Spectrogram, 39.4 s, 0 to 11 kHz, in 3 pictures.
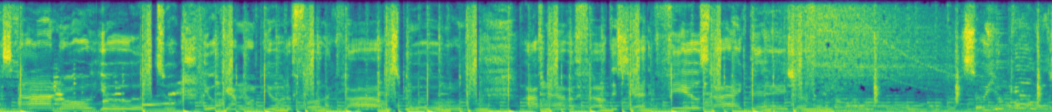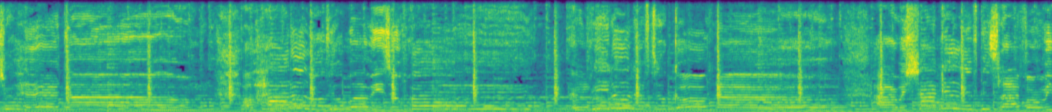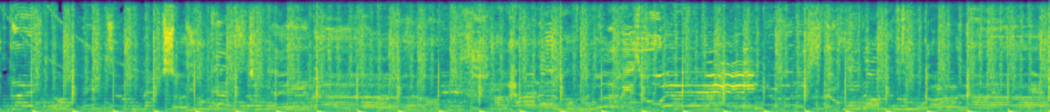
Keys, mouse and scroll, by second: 1.4 click, 2.2 ctrl+a, 4.9 click, 5.5-7.3 drag, 8.7 click, 10.4 shift+a, 13.6 click, 16.0-17.7 drag, 18.4-19.0 drag, 22.0 click, 28.9-29.7 scroll up 1, 29.9-30.7 scroll down 1, 30.7-31.6 right drag, 32.5-38.7 right drag, 38.7 shift+middle click, 38.7-39.1 scroll up 2.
